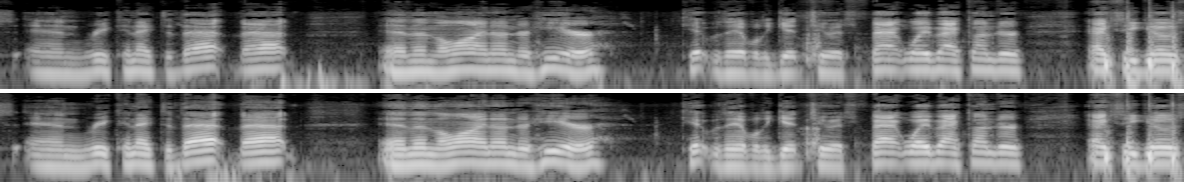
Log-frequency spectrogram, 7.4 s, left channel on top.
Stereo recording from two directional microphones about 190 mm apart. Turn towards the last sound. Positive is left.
turn(degrees=-35)  # may be behind; listen again after turning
